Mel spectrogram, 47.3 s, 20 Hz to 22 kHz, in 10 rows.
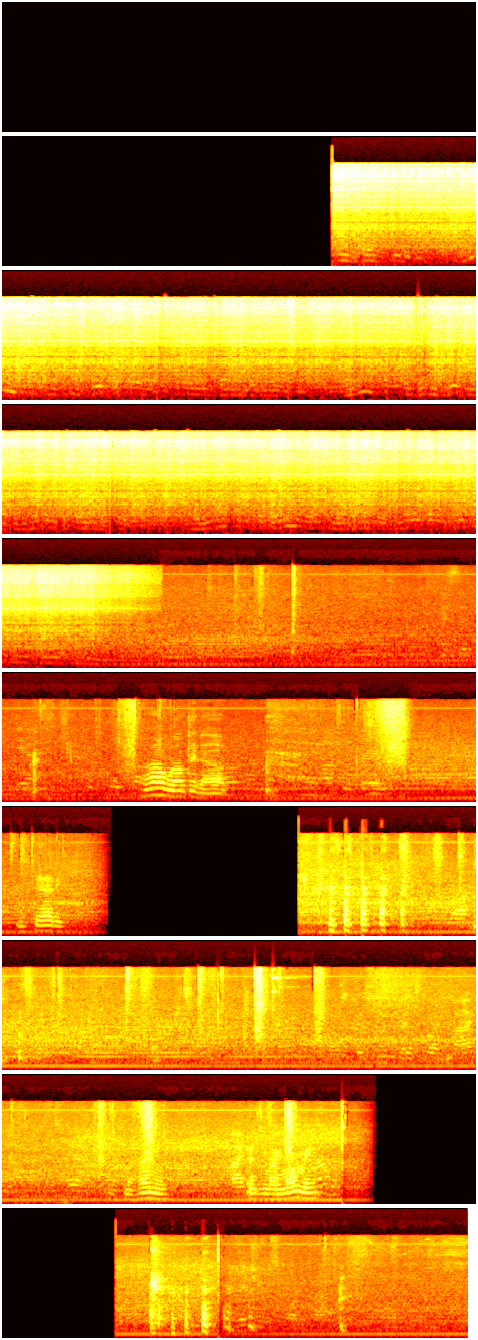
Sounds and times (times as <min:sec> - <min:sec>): Speech: 0:08.1 - 0:15.2, 0:16.1 - 0:18.8, 0:23.3 - 0:27.7, 0:28.6 - 0:29.1, 0:32.8 - 0:33.7, 0:36.6 - 0:39.6, 0:40.2 - 0:41.4, 0:44.9 - 0:46.6.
